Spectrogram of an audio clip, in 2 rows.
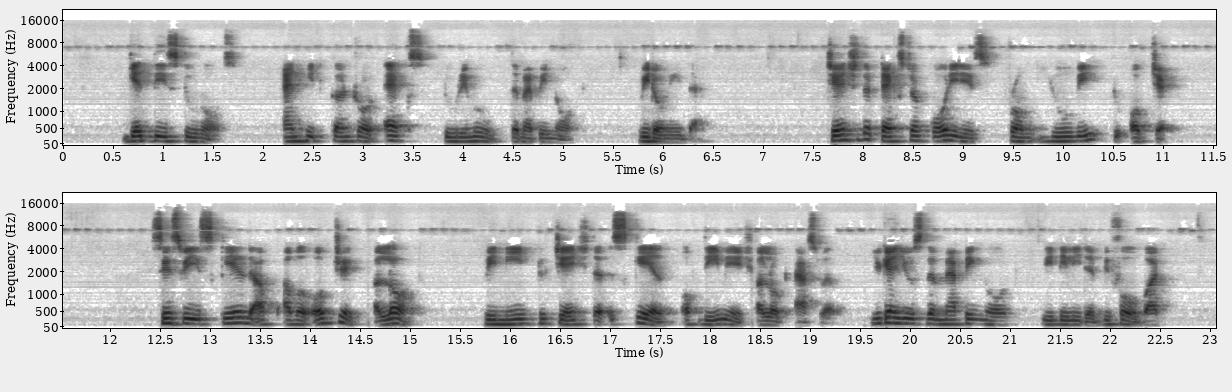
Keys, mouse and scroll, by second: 0.2 middle click, 1.1 click, 1.9 click, 4.0 click, 5.2 ctrl+x, 6.3 click, 7.4 click, 7.6-10.2 drag, 11.0-12.5 middle drag, 11.0-12.5 scroll up 1, 13.7 click, 16.8 shift+a.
